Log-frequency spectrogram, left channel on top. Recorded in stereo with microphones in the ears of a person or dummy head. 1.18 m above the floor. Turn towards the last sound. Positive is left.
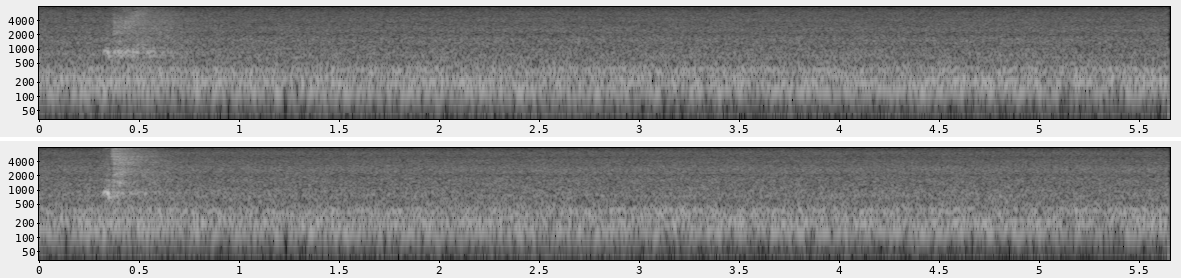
turn(degrees=-55)  # may be behind; listen again after turning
